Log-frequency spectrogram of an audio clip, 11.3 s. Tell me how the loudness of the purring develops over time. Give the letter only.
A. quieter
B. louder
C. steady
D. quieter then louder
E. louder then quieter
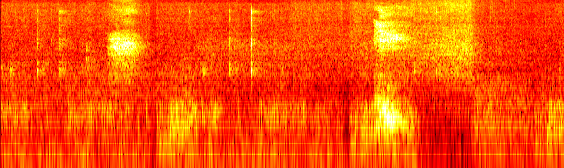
A.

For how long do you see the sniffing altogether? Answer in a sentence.
You can hear the sniffing for 2 seconds altogether.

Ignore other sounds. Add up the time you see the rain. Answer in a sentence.
The rain can be heard for 11 seconds in total.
